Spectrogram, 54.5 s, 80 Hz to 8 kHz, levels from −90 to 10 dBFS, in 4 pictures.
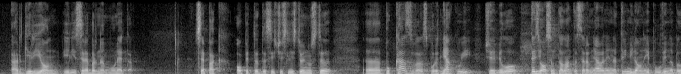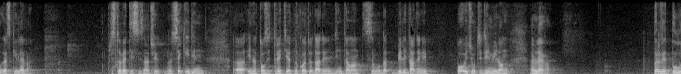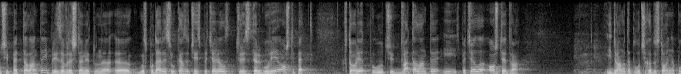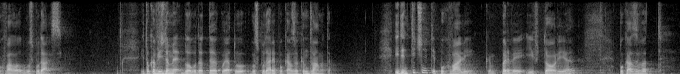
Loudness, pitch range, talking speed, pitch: -16 LUFS, 120-165 Hz, 115 wpm, 135 Hz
